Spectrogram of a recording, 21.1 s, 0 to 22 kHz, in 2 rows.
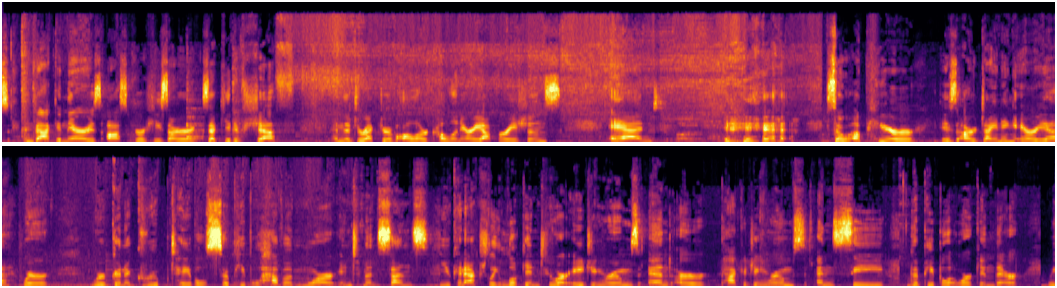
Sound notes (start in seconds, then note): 7.0 laughs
